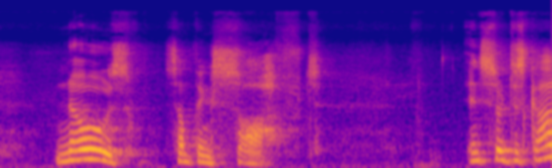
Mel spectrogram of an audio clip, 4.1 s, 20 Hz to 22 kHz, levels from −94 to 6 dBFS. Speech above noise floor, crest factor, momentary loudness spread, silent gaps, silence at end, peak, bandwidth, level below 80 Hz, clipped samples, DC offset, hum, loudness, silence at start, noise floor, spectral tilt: 34 dB; 18 dB; 20 LU; none; 0 s; -4 dBFS; 13 kHz; -60 dBFS; under 0.1%; under 0.1%; none; -19 LUFS; 0.4 s; -53 dBFS; -4.5 dB/octave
